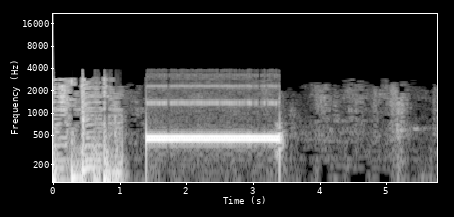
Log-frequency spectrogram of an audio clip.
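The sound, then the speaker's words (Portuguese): A steady telephone ringing tone sounds as a call is transferred: one long, unbroken electronic tone of about two seconds. A short stretch of talk comes before it, and faint voices follow after. “Oi, só um minutinho que eu vou transferir a ligação, tá?”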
